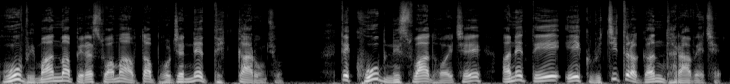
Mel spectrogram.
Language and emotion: Gujarati, disgusted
